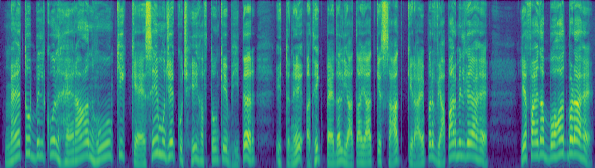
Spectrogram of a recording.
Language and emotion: Hindi, surprised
